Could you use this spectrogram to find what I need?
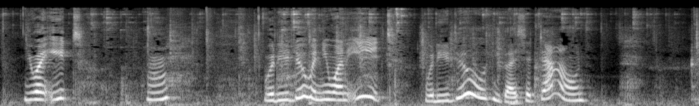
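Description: A dog whines and yowls in a high, wavering voice close by.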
